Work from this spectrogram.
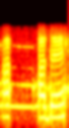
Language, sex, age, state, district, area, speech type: Malayalam, female, 18-30, Kerala, Idukki, rural, conversation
